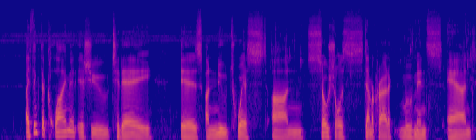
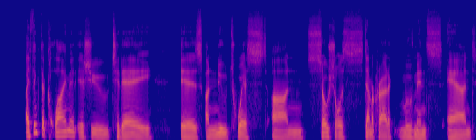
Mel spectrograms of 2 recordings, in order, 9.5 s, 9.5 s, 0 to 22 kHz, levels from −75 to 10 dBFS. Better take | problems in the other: second | household noises; faint; throughout; 25 dB below the speech

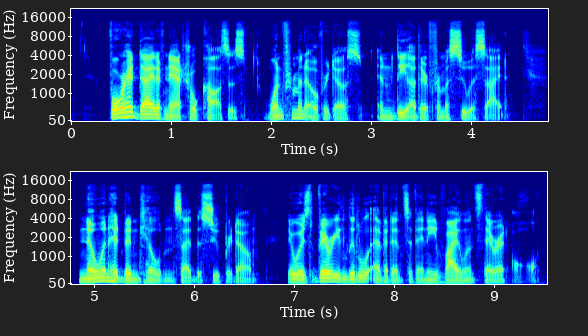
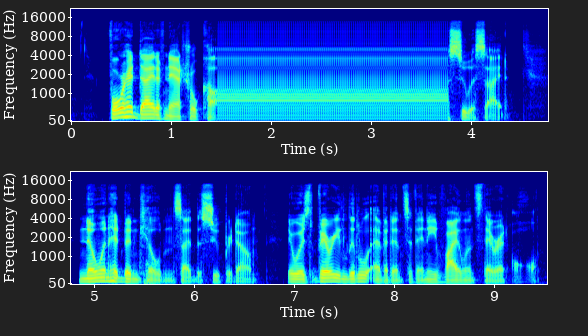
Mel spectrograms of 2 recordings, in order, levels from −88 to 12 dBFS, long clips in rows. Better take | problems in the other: first | audio freezing; at 1.5 s for 2.5 s

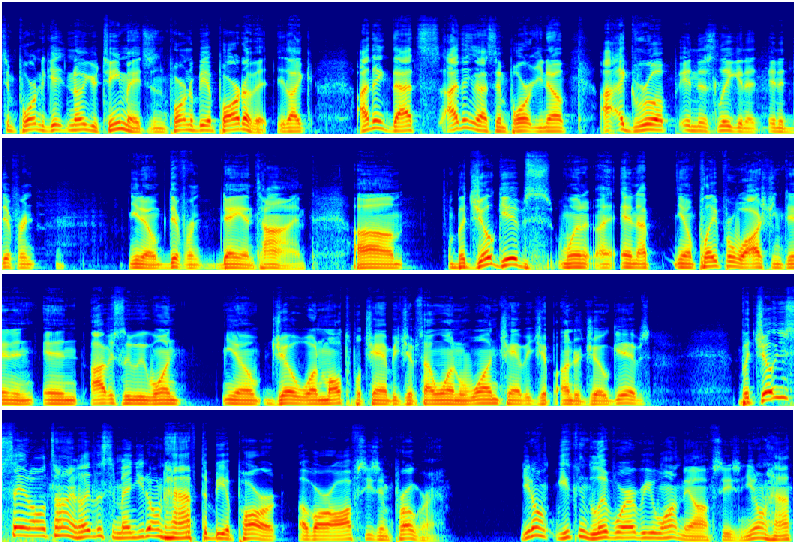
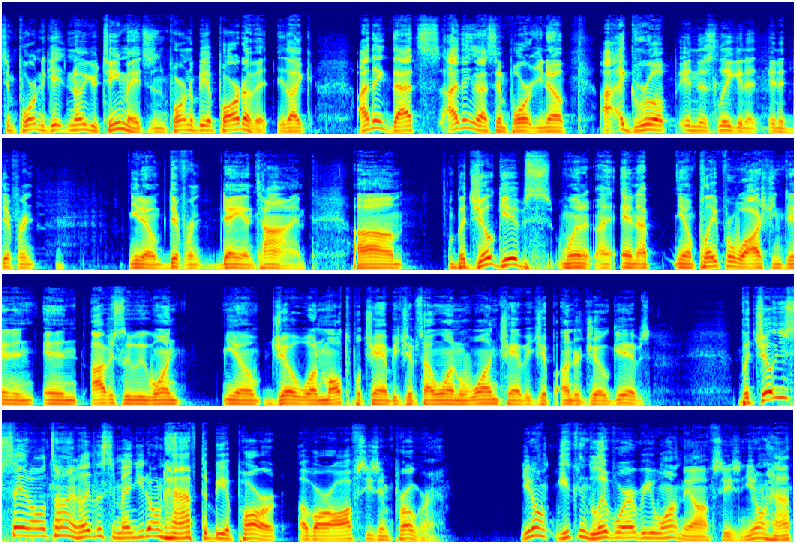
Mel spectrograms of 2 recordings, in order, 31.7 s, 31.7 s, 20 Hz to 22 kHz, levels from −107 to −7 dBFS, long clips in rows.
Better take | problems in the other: second | muffled; slightly; fading above 3 kHz

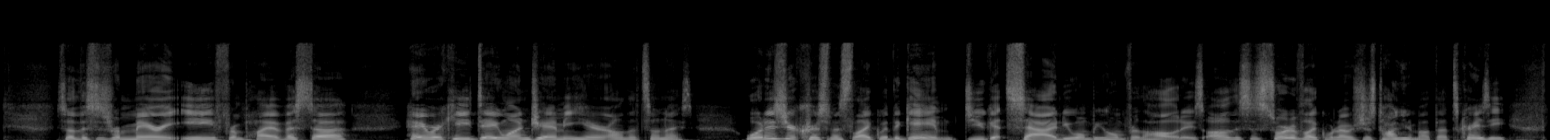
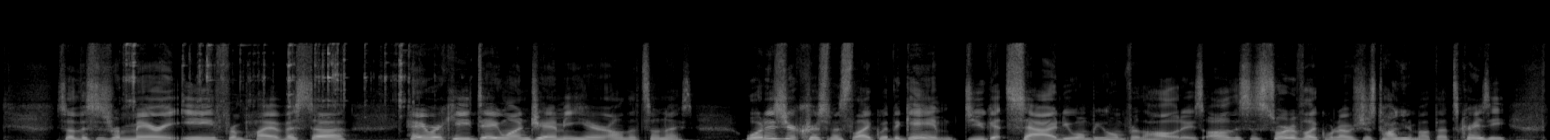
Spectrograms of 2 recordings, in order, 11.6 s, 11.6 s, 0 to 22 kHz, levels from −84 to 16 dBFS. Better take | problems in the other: first | jangling keys; noticeable; from 1 to 3 s; peak 8 dB below the speech

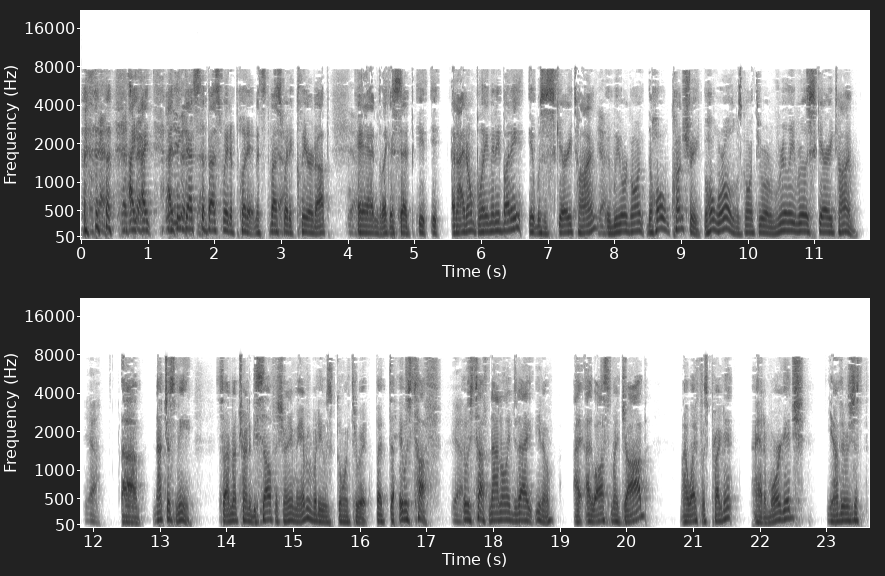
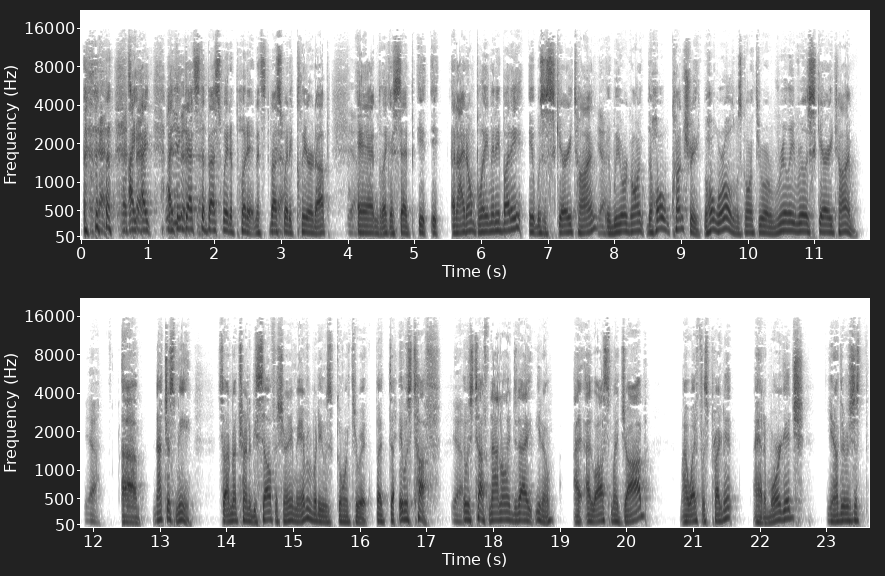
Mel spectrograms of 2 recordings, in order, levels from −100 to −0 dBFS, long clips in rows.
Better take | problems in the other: second | garbled, watery; badly; nothing above 7.5 kHz; slightly in the second

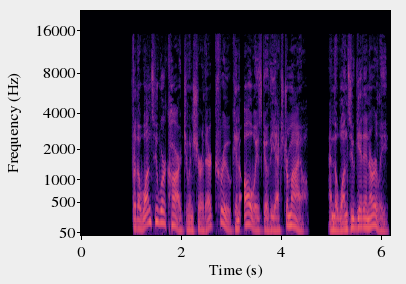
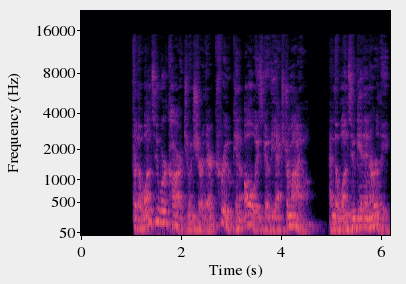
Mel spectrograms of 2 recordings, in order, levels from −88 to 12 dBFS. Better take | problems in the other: first | off-mic speech; far // room echo; slight; dies away in 0.3 s

